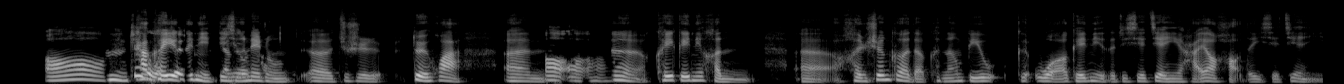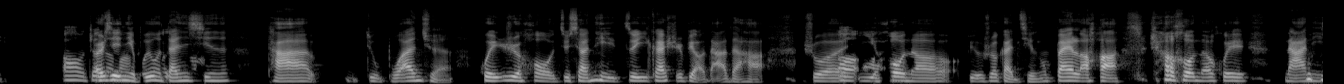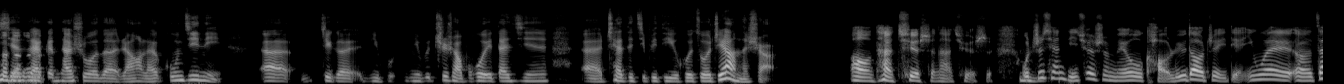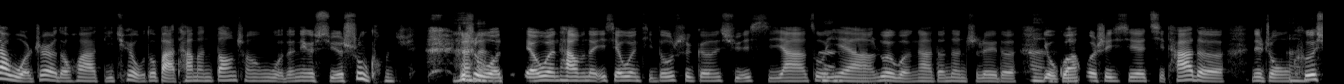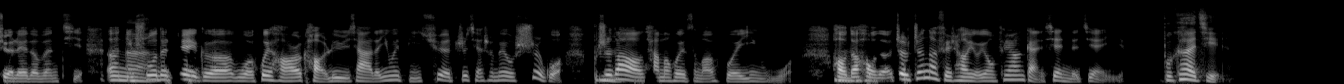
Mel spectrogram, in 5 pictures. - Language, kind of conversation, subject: Chinese, advice, 我因为害怕被评判而不敢表达悲伤或焦虑，该怎么办？
- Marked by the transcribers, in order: other background noise; laughing while speaking: "你"; laughing while speaking: "哈，然后呢"; laugh; laughing while speaking: "那"; laughing while speaking: "学术工具"; laugh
